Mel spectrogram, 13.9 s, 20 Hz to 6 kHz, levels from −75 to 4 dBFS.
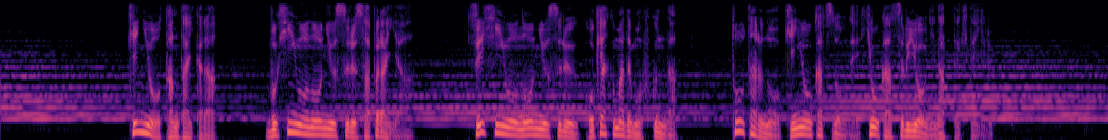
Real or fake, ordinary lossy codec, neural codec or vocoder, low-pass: real; none; none; 5.4 kHz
